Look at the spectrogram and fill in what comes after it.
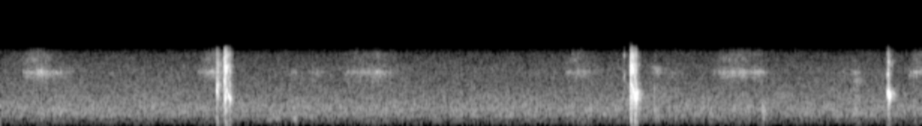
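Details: A person with hiccups: three brief, sharp, isolated gulping bursts a few seconds apart in a quiet room.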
